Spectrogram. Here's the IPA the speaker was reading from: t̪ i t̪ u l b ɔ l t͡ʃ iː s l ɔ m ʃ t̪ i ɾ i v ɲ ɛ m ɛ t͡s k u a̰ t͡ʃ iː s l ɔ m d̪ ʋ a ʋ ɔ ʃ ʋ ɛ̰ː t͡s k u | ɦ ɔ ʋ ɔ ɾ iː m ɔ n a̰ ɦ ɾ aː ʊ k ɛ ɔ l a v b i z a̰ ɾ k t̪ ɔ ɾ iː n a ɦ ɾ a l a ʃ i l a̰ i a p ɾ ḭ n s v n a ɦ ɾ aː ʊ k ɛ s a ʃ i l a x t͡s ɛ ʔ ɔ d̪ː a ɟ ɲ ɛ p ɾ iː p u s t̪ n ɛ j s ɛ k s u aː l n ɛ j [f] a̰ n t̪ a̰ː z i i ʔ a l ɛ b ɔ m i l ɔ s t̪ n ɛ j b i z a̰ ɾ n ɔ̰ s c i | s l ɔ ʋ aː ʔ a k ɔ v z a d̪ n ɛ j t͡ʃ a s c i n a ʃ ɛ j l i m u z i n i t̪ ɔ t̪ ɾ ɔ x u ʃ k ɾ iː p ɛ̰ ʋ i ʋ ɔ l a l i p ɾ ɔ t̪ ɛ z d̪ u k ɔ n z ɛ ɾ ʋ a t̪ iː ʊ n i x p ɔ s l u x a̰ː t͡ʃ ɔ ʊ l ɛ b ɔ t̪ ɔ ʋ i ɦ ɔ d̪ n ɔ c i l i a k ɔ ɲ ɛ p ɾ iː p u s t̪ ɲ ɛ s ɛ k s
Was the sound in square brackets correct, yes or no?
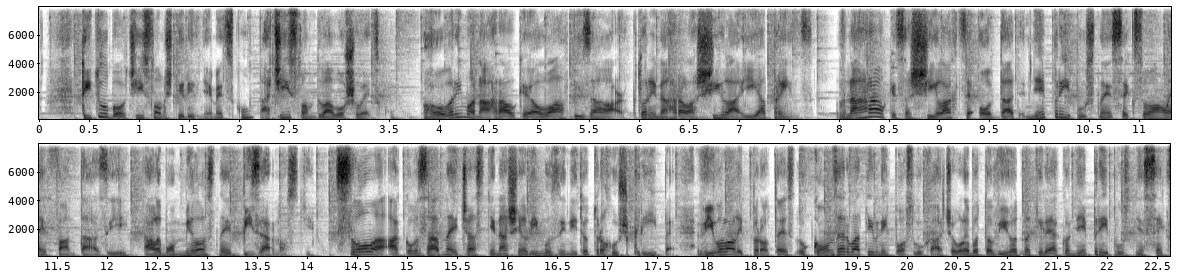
yes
